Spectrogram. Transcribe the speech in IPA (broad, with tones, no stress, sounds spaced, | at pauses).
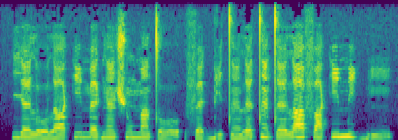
j ɛ˧ l o˨ l a˧ k i˧ m ɛ˧ ɡ ɛ̃˧ ʃ ũ˧ m ã˧ t o˨ | f ɛ˨ ɡ͡b i˨ t ɛ̃˨ l ɛ˨˦ t ɛ̃˦˨ t ɛ˧ l a˦ f a˧ k i˦ m i˦˨ ɡ͡b ĩ˨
